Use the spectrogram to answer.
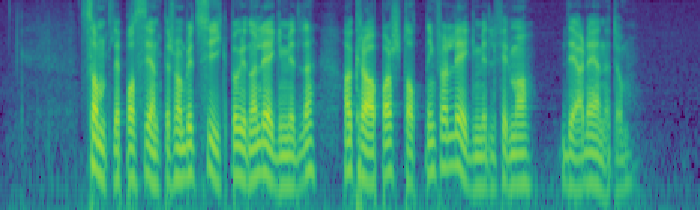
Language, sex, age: Norwegian, male, 18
